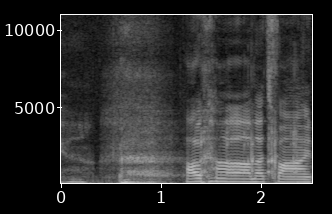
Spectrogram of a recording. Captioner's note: laughs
